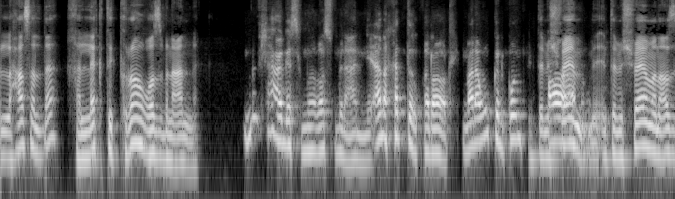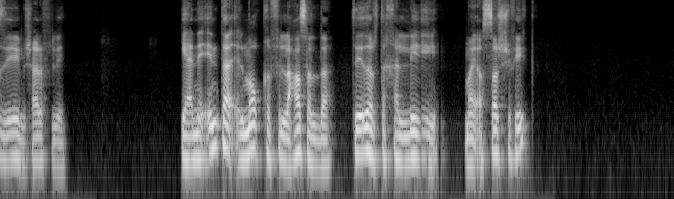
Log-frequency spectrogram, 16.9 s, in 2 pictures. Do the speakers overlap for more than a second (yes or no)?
no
